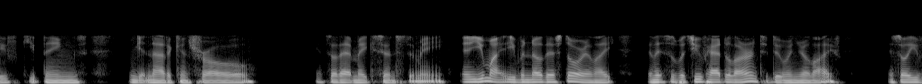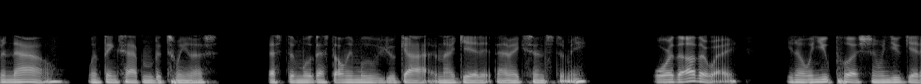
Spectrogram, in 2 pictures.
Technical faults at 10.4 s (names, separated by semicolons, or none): none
